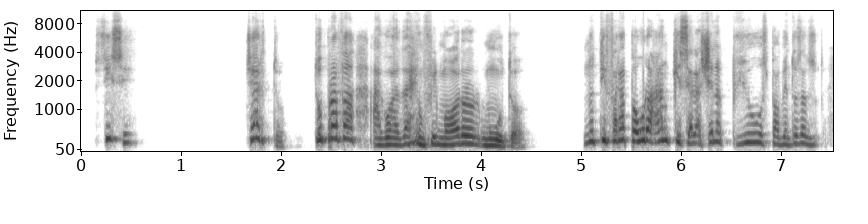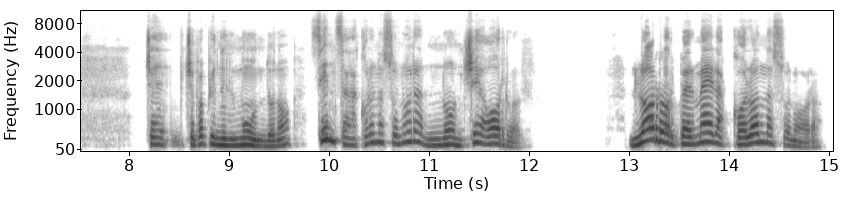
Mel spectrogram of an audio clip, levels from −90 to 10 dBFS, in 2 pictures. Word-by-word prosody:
Sì, 300 - -1
sì. 205 -8 -6 1.1
Certo, 275 - -4 0.2
tu 275 +1 +2
prova 300 -1 0
a 155 -1 -3
guardare 165 +4 0
un 165 - +4
film 165 0 0
horror 175 +1 +3
muto; 140 -4 +1 0.5
non 230 +4 -2
ti 265 - +5
farà 255 +2 0
paura 255 -1 +4
anche 255 0 0
se 190 -3 -1
la 200 - -3
scena 225 +1 0
più 215 0 -3
spaventosa 185 0 -5
z 160 - -7 0.8
cioè- 165 -2 -3 0.2
cioè, 165 - -1
proprio 175 0 0
nel 150 -2 +4
mondo, 140 -5 +3
no, 145 +6 -2 0.2
senza 250 - +1
la 150 - -7
colonna 210 +6 -3
sonora 210 +3 -3
non 150 +2 0
c'è 200 +9 0
horror. 160 - -1 1.1
L'horror 225 - +4
per 170 0 +3
me 220 +2 +4
è - - +2
la 180 -5 -3
colonna 195 +6 +2
sonora. 120 - -7
180 Hz, 170 wpm, -22 LUFS, 155-230 Hz, 1.1 s, ti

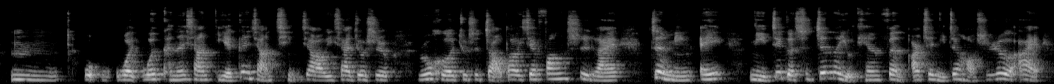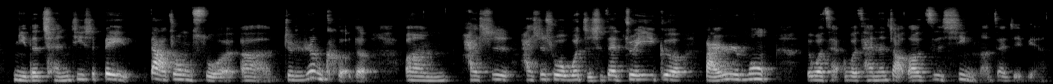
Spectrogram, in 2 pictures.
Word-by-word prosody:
嗯， 200 -4 -4 0.2
我 440 0 +3
我 450 - -12
我 210 +1 +4
我 230 +1 +4
可 205 -3 -5
能 205 - 0
也 215 - -1
想 210 -2 -1
也 185 -4 +2
更 285 +9 -2
想 280 - -2
请 - - -6
教 200 -4 +1
一 190 - -1
下， 210 +2 0
就 215 +1 0
是 200 -1 -2 0.2
如 230 +4 +2
何 210 -4 +3
就 210 +2 -4
是 225 +1 -4
找 220 - +1
到 220 0 0
一 - - -5
些 235 +1 +2
方 255 +2 +1
式 255 -2 -1
来 185 -2 +1 0.3
证 295 -7 +6
明， 195 0 -3
诶， 245 +2 +2 0.2
你 210 -5 0
这 290 - 0
个 220 - +3
是 240 +1 -3
真 275 +5 +4
的 280 - +1
有 - - 0
天 205 0 -3
分， 225 0 0
而 - - +2
且 230 +3 0
你 180 -6 -4
正 245 - +1
好 230 - -4
是 220 - -7
热 255 +1 +4
爱， - - -1 0.2
你 195 -4 -1
的 185 0 +3
成 190 0 0
绩 230 +4 -4
是 240 +2 -4
被 470 - +5
大 - - +7
众 225 -4 0
所 175 -4 +3 0.2
呃， 185 0 -4
就 210 - -4
是 195 - -6
认 285 -3 +1
可 300 - -3
的？ 305 0 -1 0.3
呃， 185 -2 -2 0.2
还 200 +1 -1
是 205 +1 -2
还 205 - -5
是 235 +4 -2
说 225 -2 +4
我 210 +1 +2
只 195 -5 -4
是 180 +3 -2
在 210 -1 +4
追 215 +1 +2
一 220 0 -4
个 195 -2 +2
白 180 +1 +5
日 230 +1 +1
梦， 245 +1 +2 0.3
我 195 +1 +3
才 195 +1 -2
我 185 -1 -1
才 190 +1 -4
能 195 0 -3
找 - - 0
到 190 0 +2
自 195 +2 -4
信 220 +1 -3
呢？ - - -14
在 190 -3 -7
这 - - -11
边。 - - -16
210 Hz, 265 characters per minute, -24 LUFS, 195-235 Hz, 0.3 s, 大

